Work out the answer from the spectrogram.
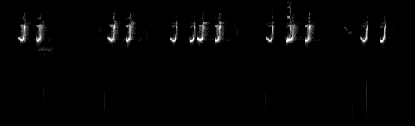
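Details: Rain quail (Coturnix coromandelica) calling sharp, high, metallic double notes, 'which-which', in bursts about a second apart, with faint low thumps beneath; a call recording for quail hunting.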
